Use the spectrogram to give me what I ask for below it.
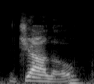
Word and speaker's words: giallo: So in Italian cinema, giallo, pronounced giallo,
